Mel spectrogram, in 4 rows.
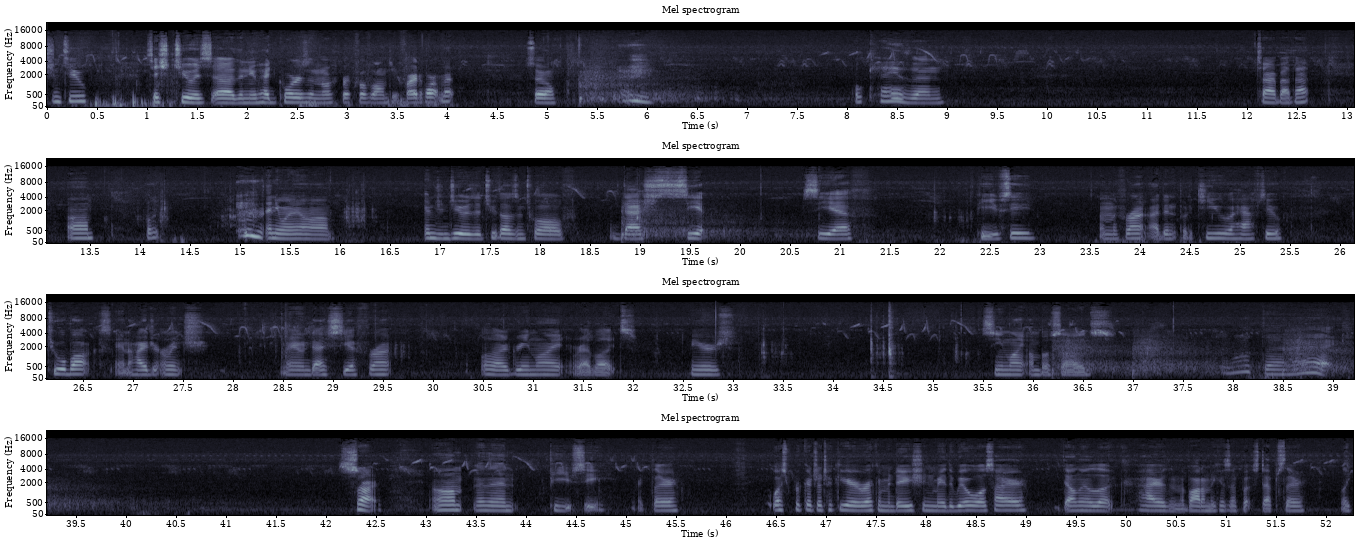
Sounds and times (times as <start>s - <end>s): Speech: 0.0s - 0.4s, 1.0s - 4.1s, 4.8s - 5.2s, 8.1s - 9.0s, 12.1s - 12.7s, 13.3s - 14.2s, 15.0s - 16.0s, 16.9s - 19.7s, 20.6s - 21.3s, 22.4s - 23.0s, 23.6s - 25.4s, 26.2s - 27.8s, 28.5s - 29.6s, 30.4s - 32.0s, 32.6s - 33.0s, 35.5s - 36.9s, 37.9s - 39.2s, 42.2s - 45.6s, 46.4s - 52.2s.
